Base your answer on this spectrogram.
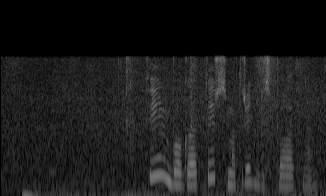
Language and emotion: Russian, neutral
